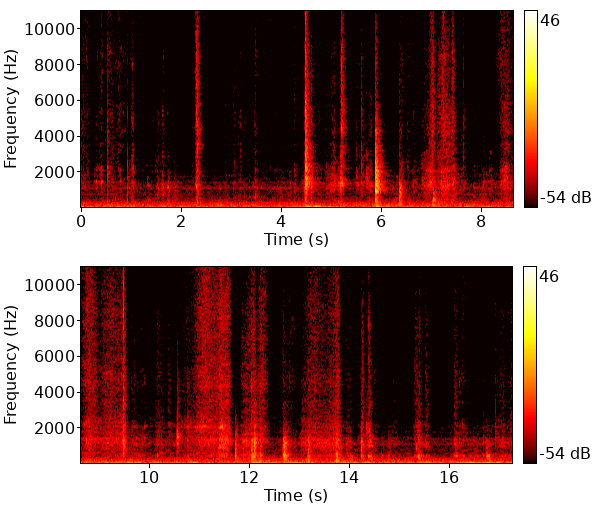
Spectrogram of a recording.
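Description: Hands handling a cardboard box and sliding a wood-grain box out of it: cardboard rubbing and scraping, with a few sharp clicks and taps, the loudest about four and a half and six seconds in.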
